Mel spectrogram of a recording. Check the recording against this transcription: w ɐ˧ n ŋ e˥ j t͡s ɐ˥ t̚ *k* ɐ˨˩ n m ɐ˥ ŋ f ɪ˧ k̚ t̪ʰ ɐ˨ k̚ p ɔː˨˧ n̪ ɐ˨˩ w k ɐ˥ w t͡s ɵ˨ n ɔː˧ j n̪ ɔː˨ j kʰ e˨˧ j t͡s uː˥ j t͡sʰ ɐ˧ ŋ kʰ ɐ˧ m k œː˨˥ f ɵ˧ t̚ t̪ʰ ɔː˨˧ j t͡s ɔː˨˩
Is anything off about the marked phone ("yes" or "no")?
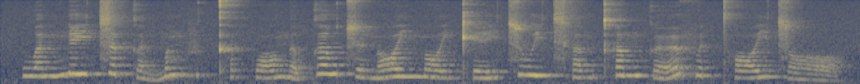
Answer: no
